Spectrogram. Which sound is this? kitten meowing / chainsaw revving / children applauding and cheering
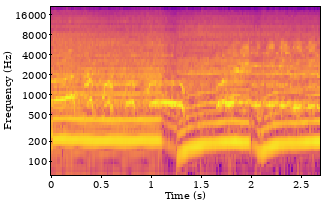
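chainsaw revving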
